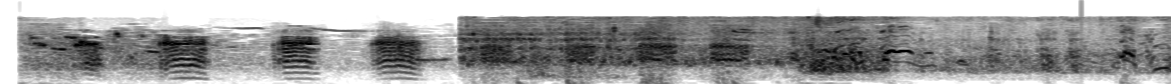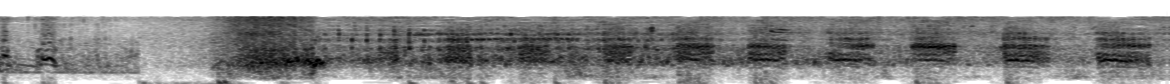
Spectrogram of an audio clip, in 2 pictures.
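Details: Male Canvasback display call: a quick run of soft, harmonic cooing notes about twice a second, followed by rough, broadband splashing and water noise.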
